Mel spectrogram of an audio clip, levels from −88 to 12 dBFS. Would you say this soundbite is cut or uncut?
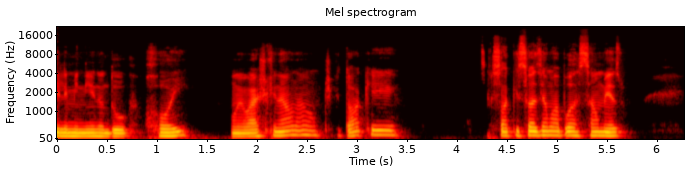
cut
